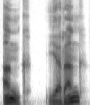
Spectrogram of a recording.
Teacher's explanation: अनुस्वार का उच्चारण करते समय हवा नाक से अधिक निकलती है और मुख से बहुत कम,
